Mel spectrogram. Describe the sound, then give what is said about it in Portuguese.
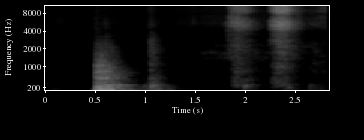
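A door closes with a solid, resonant thud and a softer follow-up bump, then two short airy, hissing rustles. No one speaks. “Fechar a porta.”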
